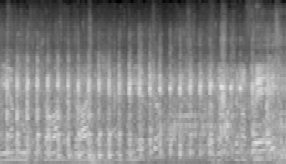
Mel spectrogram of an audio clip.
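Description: Several people talking over a diesel engine running with a rapid, even knocking, from construction machinery at the works.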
